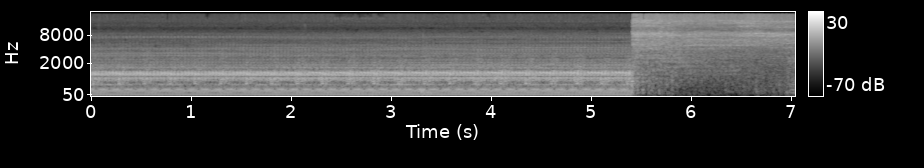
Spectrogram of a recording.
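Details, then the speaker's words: California Air Tools 10020C compressor (2 hp, 10 gallon tank) on initial startup: steady motor hum for about five seconds, then the pressure switch cuts out with a sharp loud air hiss; normal cut-out and unloader hiss, regulated and tank pressure about 125. "okay all right well yeah cut off so looks like we got on the regulated side what's that about 125 same on the tank pressure"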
